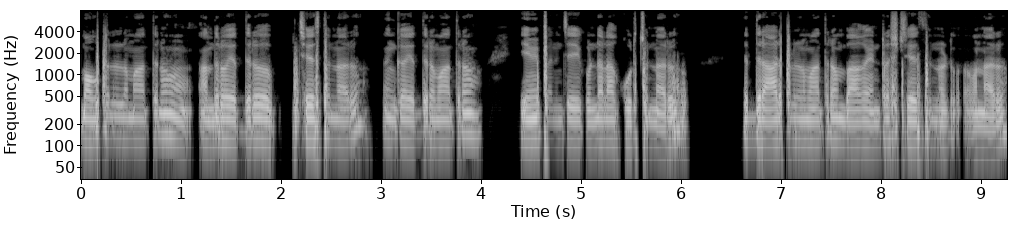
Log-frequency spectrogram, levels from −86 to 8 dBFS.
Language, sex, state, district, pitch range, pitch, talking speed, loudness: Telugu, male, Andhra Pradesh, Srikakulam, 115-125 Hz, 115 Hz, 135 wpm, -18 LUFS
